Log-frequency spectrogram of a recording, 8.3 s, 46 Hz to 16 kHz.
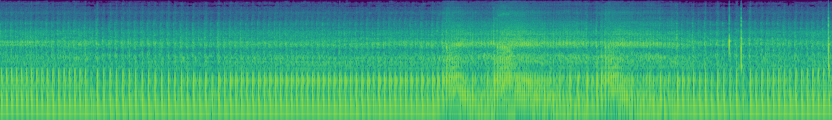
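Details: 2009 Honda CRF250R with a weird noise: fast even firing with a light metallic clatter riding on each beat through a brief blip; cause not pinned down.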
